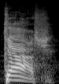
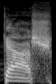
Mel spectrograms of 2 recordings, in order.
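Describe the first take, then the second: First: It has one syllable, ending in 'sh'. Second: It has one syllable, ending in 'sh'.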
